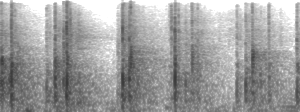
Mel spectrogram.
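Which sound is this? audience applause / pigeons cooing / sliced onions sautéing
audience applause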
